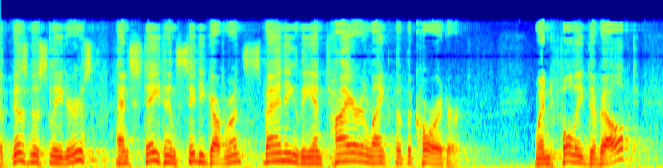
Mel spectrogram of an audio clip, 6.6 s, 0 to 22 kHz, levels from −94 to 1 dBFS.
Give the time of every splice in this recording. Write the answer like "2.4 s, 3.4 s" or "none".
5.0 s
